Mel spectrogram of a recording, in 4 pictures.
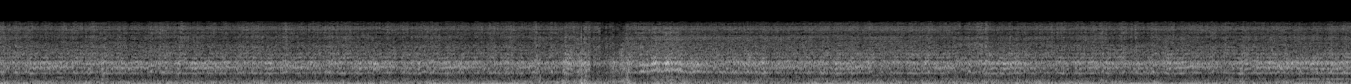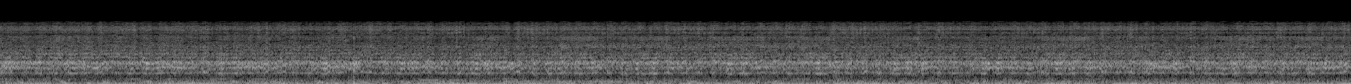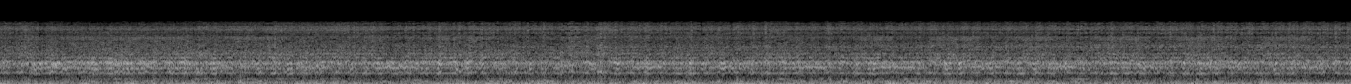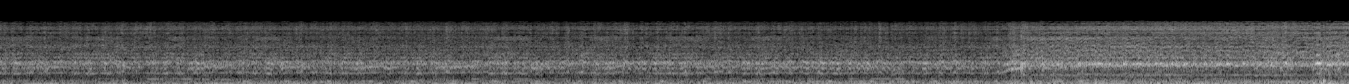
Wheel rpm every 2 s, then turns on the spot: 70, 70, 70, 70, 70, 70, 70, 70, 70, 70, 70, 70, 70, 70, 70, 70, 70, 70, 70, 70, 70, 70, 70, 70, 70, 100, 110.
none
